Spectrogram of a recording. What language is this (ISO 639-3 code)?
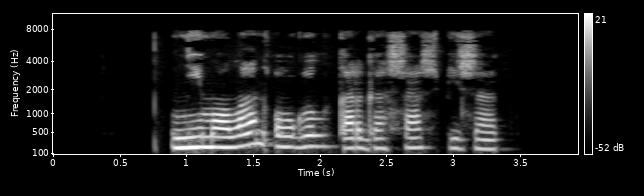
chm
